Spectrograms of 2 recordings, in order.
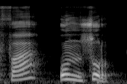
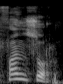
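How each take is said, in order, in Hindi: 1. 'fa' और 'unsur' अलग-अलग बोले जाते हैं, 'u' रहता है। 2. 'fa' सीधे 'nsur' से जुड़ जाता है, 'u' गिर जाता है। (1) "फंसुर असल में क्या था? फ़ा उनसुर" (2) "मैं फंसुर बोल सकता हूँ"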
